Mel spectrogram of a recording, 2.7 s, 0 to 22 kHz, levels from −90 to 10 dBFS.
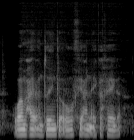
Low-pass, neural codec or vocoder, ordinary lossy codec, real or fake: none; none; none; real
